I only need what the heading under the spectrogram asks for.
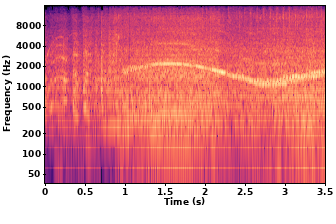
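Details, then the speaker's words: BMW 318ti M42 engine, hot restart after about 20 minutes' sit, after fixing an intermittent hot-start misfire traced to an injector: cranks briefly, catches cleanly, settles into an even idle with no stumble; healthy. "Hey. Hey, boy. That is a non-misfiring M42, my good sir."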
